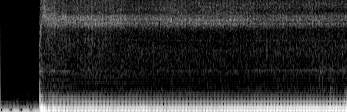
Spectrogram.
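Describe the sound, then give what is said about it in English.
A voice imitates a didgeridoo with a steady, low, buzzing drone full of overtones. It starts abruptly and holds at an even loudness for about three seconds with no other sounds. “you know what a good Australian instrument is? The didgeridoo. But, like, right now, here, I'll just mimic their instrument, all right? It sounds like this.”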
